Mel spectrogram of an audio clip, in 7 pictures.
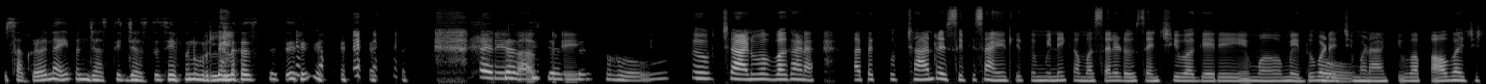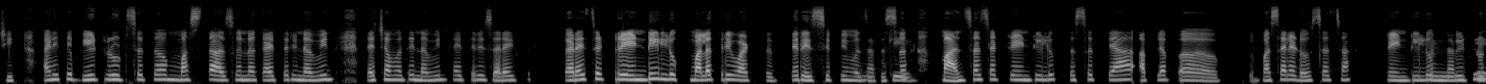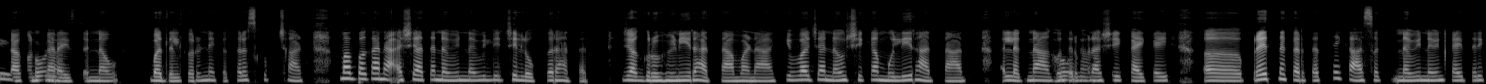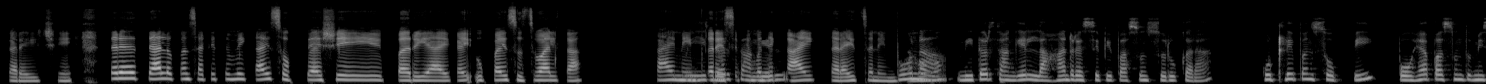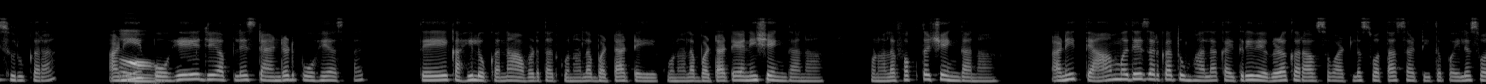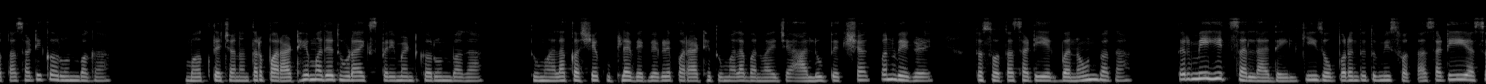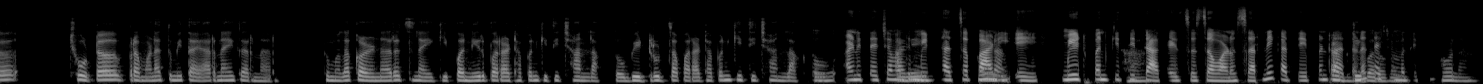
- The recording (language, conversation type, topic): Marathi, podcast, कुटुंबातील पारंपरिक रेसिपी कोणती आहे आणि ती तुम्हाला का खास वाटते?
- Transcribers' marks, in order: laugh; other background noise; laugh; whistle; tapping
